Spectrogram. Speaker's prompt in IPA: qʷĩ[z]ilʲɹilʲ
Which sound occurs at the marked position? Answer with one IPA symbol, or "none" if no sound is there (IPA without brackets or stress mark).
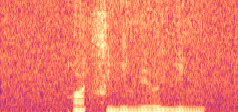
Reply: ɬ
